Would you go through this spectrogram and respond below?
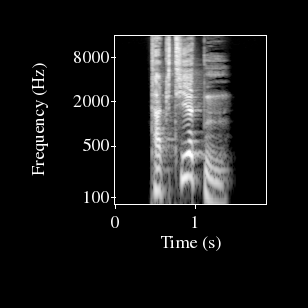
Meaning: inflection of taktieren: 1. first/third-person plural preterite 2. first/third-person plural subjunctive II
- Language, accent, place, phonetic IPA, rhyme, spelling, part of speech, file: German, Germany, Berlin, [takˈtiːɐ̯tn̩], -iːɐ̯tn̩, taktierten, adjective / verb, De-taktierten.ogg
